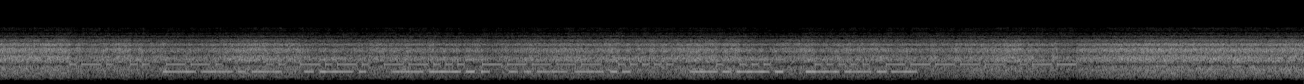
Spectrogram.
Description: Morse code, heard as two keyed tones, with radio static. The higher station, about 20 wpm, 940 Hz: RIG IC705 ES 50W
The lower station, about 18 wpm, 600 Hz: QRZ? CQ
